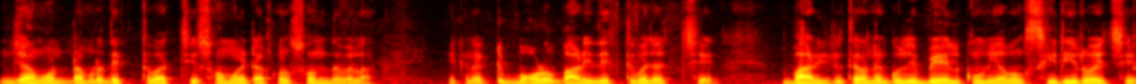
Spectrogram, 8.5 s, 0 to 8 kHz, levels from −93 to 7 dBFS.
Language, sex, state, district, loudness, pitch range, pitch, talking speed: Bengali, male, Jharkhand, Sahebganj, -20 LUFS, 110-115 Hz, 115 Hz, 140 wpm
